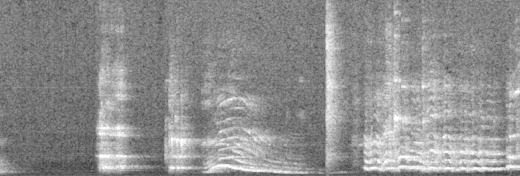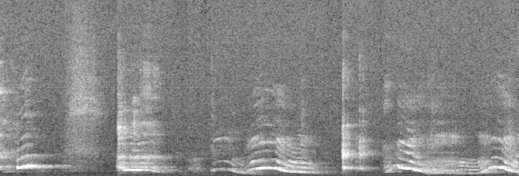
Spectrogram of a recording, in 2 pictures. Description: Two Grandmas have a burping contest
